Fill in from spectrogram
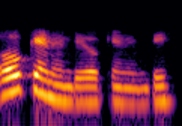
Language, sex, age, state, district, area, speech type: Telugu, female, 30-45, Andhra Pradesh, Annamaya, urban, conversation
